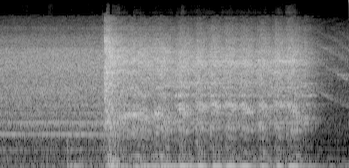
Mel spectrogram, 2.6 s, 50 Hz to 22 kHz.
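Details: Jeep TJ with a 5.3 engine on its first fire-up attempt after pre-oiling: starter churns in a steady pulsing rhythm for about 1.5 s, then dies without catching; cranks, won't start. The fuel pump and everything else shut off when start is pressed, so a wiring fault is suspected.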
